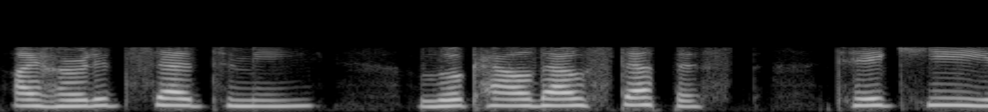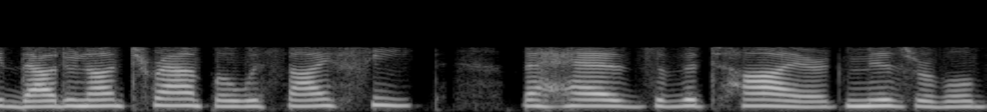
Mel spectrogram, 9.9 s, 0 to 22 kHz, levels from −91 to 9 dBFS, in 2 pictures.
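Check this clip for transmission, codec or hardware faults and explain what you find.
No transmission, codec or hardware faults turn up in this speech; the audio is band-limited to nothing above about 3.8 kHz, as expected from the narrowband Speex coding it passed through, and that coding leaves only light traces.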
